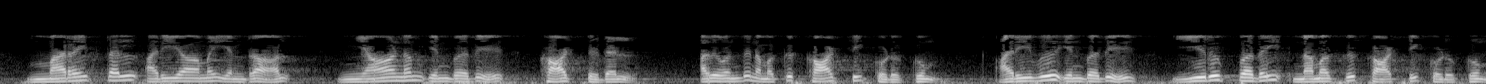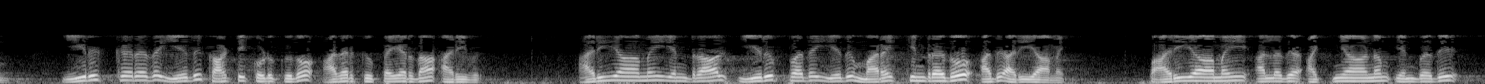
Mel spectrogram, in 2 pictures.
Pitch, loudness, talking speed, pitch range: 140 Hz, -14 LUFS, 75 wpm, 120-170 Hz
